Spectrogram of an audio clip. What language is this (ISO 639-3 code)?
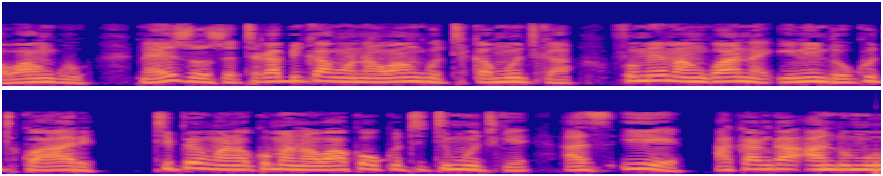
sna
